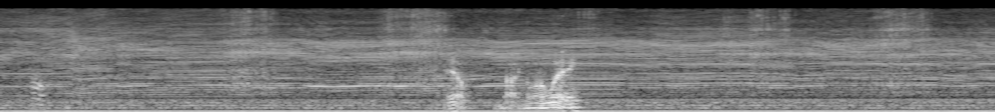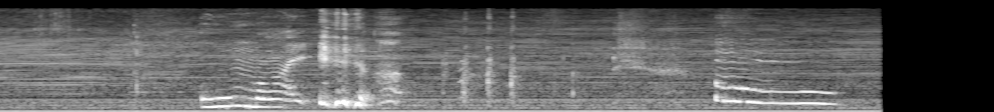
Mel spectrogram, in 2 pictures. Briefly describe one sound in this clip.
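Electric hair clippers buzz steadily close by.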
